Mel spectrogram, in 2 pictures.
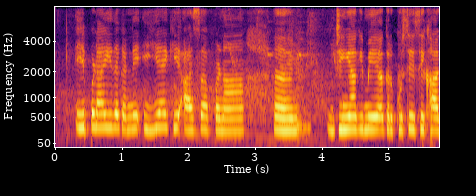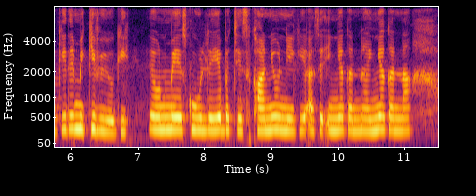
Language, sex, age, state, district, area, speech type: Dogri, female, 18-30, Jammu and Kashmir, Reasi, rural, spontaneous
